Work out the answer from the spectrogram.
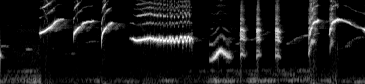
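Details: Asian pied starling song used as a lure to provoke a response, a varied sequence of rising whistles, a sustained buzzy note, and sharp clicking bursts, loud and close with no other sounds.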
